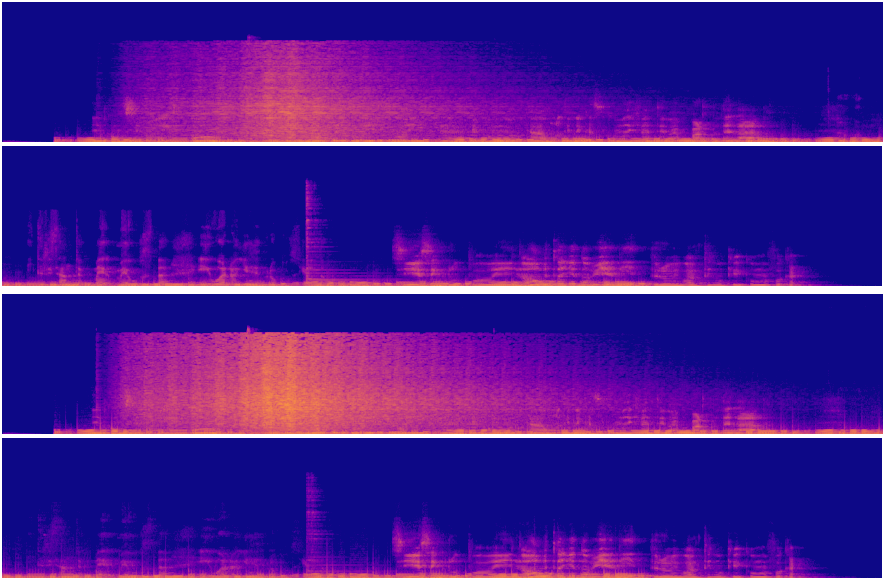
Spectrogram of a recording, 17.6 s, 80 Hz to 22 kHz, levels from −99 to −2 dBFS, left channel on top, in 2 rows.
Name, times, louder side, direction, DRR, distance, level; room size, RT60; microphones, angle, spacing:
sound 1, 0.5-15.2, right 1 dB, 45° right, 0.9 m, -38 dB
voice 1, 0.9-7.6 12.7-16.7, right 1 dB, 15° right, 7 dB, 0.6 m, -41 dB
sound 2, 1.2-5.1, right 11 dB, 65° right, 0.6 m, -33 dB
voice 2, 8.3-8.7 9.1-12.1, left 1 dB, 40° left, 6 dB, 1.1 m, -52 dB
sound 3, 8.7-8.9 9.6-10.0 10.3-10.8 11.2-11.5 11.8-13.2 13.8-14.0 14.4-14.7, left 1 dB, 65° left, 4.1 m, -62 dB
13.0 x 7.3 x 3.4 m, 0.70 s
head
